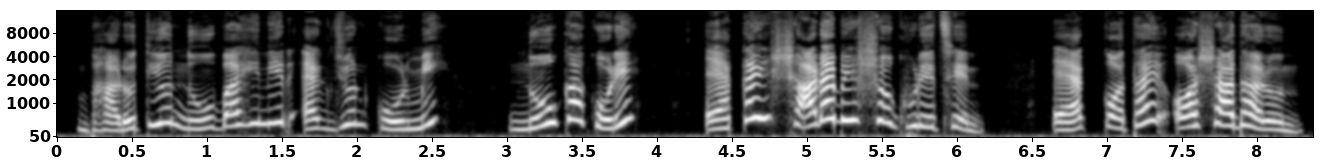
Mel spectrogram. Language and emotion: Bengali, surprised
